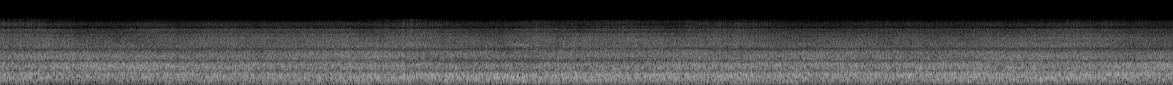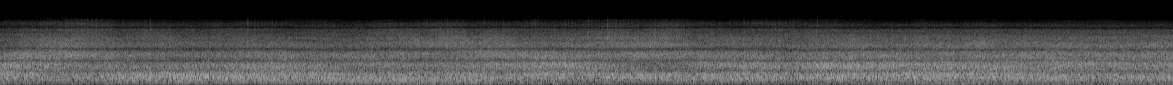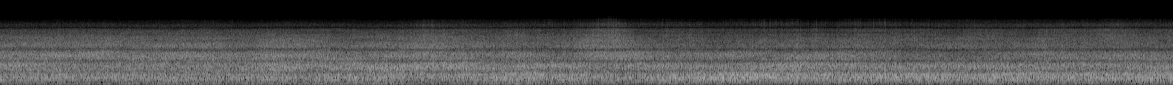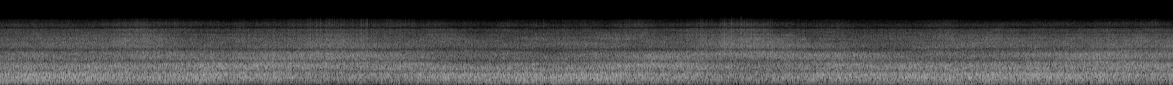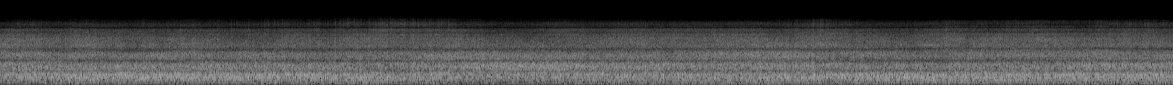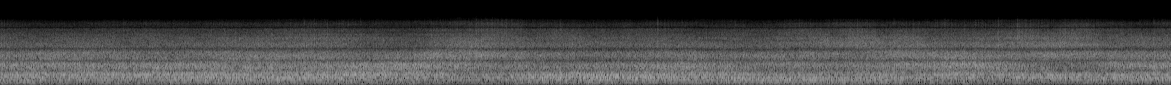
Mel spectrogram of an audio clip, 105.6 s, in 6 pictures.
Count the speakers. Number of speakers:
0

